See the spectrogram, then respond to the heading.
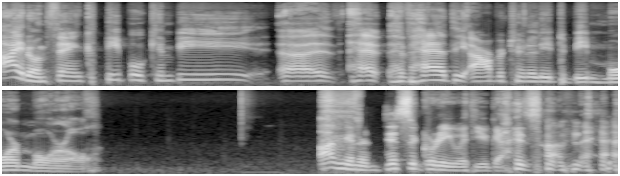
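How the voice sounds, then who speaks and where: At a fairly slow pace, a man with a fairly high pitch and an ordinary speaking voice uses lively intonation, the sound dry and close with no echo. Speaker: discussion group member. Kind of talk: casual chat.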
